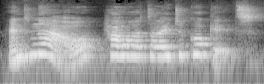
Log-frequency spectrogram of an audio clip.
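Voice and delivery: put-on high, eager puppet boy; eager Pinocchio. A narrator's reading. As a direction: muse over the egg with hungry glee. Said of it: "kissing it, said".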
